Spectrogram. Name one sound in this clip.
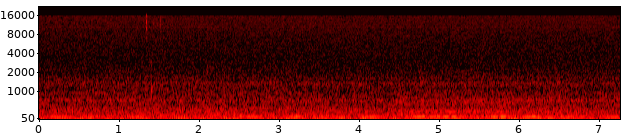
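Chicken sizzles and crackles in a hot pan.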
